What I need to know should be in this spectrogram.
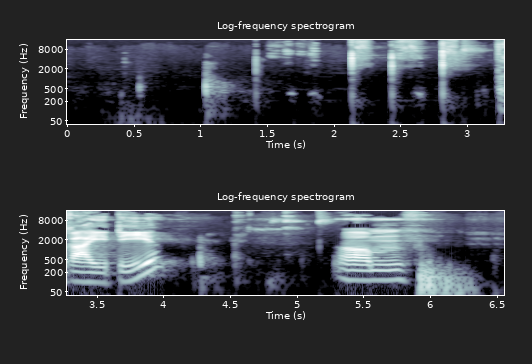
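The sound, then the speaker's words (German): A pen scratches out the Schrödinger equation in short, dry strokes and taps, separated by pauses, while a person speaks quietly between the writing sounds. “Das heißt, wir schreiben zunächst die Schrödinger-Gleichung auf.”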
